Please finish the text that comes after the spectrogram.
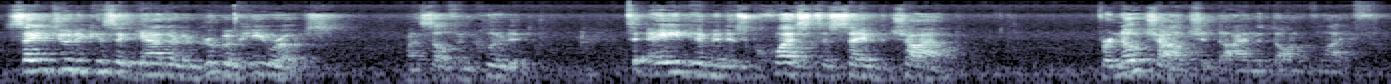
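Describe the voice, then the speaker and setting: A man delivering a theatrical speech as an epic tale, with dramatic, declamatory and deliberate phrasing. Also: fairly high pitch, expressive. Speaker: speech contest speaker. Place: indoor room before an audience. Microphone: distant microphone. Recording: roomy, distant microphone, clearly noisy background.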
